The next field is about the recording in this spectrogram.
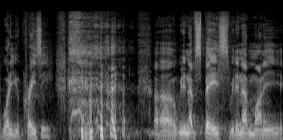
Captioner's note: laughs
